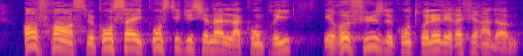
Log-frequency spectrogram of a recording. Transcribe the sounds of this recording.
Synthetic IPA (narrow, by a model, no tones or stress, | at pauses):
ɑ̃fχɑ̃sləkɔ̃sɛjkɔ̃st̪it̪̬ysjɔnɛlːakɔ̃pχi | eʁəfyzd̪əkɔ̃t̪χoleleʁefeʁɛ̃d̪ɔ̰m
